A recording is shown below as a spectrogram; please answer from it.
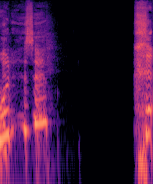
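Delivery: very high, squeaky, miniature mouse voice. Joking about mouse names with another speaker: miniature mouse voice. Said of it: "Is that your Minimum Mouse voice?".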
